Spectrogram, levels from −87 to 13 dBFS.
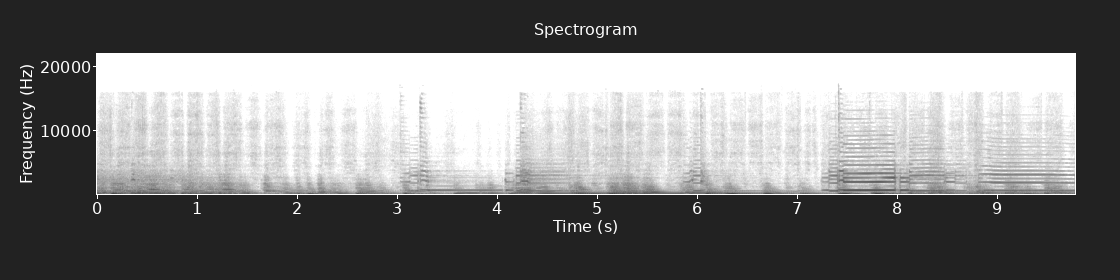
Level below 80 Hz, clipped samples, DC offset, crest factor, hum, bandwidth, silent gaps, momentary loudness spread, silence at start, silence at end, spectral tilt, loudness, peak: -44 dBFS; under 0.1%; under 0.1%; 20 dB; none; 14 kHz; none; 12 LU; 0 s; 0 s; -7 dB/octave; -29 LUFS; -10 dBFS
